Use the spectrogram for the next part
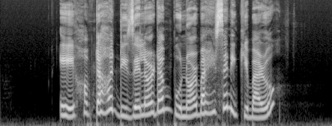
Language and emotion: Assamese, surprised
